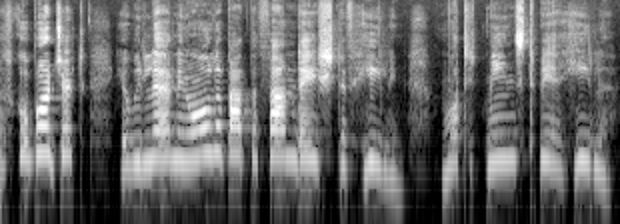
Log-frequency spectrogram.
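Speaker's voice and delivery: very high, fluting matron voice; gushing healer supervisor. Acted. Madam Strout welcoming students to the hospital, very high gushing voice. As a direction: coo at your little lambs in falsetto.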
